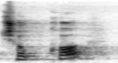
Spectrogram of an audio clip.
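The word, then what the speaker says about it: 좋고: খ্যংছেগা দৃশ্য বা প্রাকৃতিক দৃশ্য, চক্ষু ভালো, গো দিয়ে এবং বোঝাইতেছে, ভালো এবং, এখানে হিউতের পরে গিয়ক আছে, এই জন্য এই গটা খ উচ্চারণ করতে হবে।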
